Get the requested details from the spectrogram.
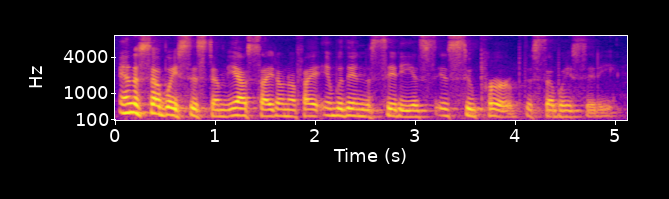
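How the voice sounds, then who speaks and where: In a library event room, an older American woman chats through an informal travel talk and fields audience questions, often repeating words and ending thoughts with a trailing "yeah". She talks a little fast in a lowish, mellow voice with fairly even intonation.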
